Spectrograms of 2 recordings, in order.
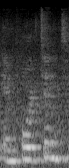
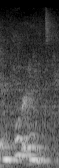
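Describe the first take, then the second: First: Important with the T fully spoken; clear T. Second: Important with the T swallowed, impor'ant; dropped T. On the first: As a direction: say important with a crisp T. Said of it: "as opposed to important". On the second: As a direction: say important with a glottal stop for the T. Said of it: "Americans drop the T completely". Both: Shown as a demonstration.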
